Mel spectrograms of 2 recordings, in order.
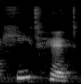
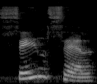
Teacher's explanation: So the differences between heat, hit, and sail, sell is that heat and sail are tense vowels and hit and sell are lax vowels. Very often this distinction between tense and lax can be easily understood by students if you think about a long vowel versus a short vowel.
